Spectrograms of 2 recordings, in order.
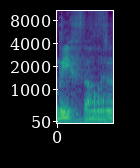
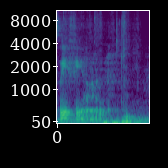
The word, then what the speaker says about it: Leafeon: No, it's not even Leaf Felon, it's Leafeon.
